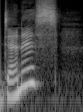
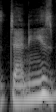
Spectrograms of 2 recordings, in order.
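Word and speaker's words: Dennys: Her twin brothers, Sandy and Dennis, who as an adult I now assume is pronounced Dennis, but I always pronounced as a kid as Denny's because it's a Y, not an I, fit in, but maybe a little too well.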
